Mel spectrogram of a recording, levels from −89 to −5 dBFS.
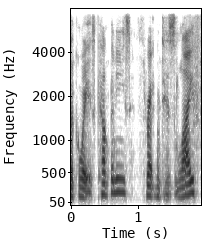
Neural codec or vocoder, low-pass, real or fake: vocoder, 22.05 kHz, 80 mel bands, HiFi-GAN; 7.2 kHz; fake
